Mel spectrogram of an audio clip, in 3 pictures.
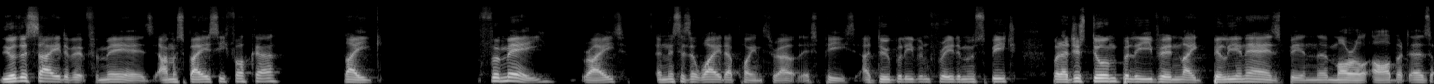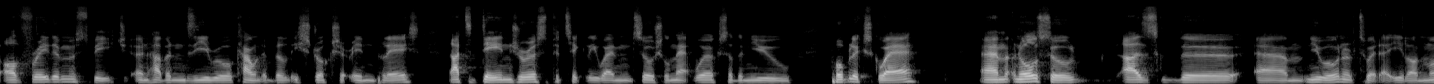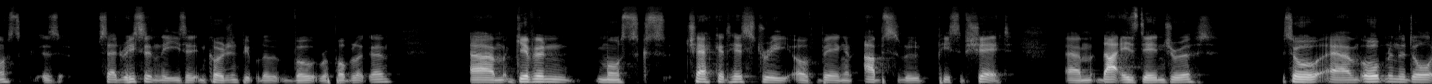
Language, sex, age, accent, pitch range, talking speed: English, male, 30-49, British, 100-125 Hz, 150 wpm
